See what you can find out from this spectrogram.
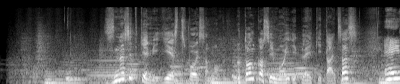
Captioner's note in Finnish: venäjäksi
